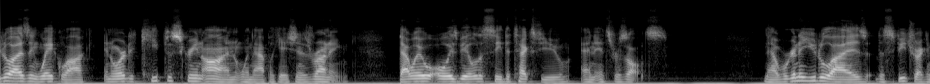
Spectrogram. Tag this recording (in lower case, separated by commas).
speech, male speech, monologue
